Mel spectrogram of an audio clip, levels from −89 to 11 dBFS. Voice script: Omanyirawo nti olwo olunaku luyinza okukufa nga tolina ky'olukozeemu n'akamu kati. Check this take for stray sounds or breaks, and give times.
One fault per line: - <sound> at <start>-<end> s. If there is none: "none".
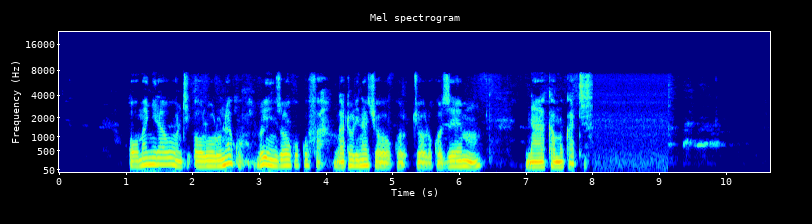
none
